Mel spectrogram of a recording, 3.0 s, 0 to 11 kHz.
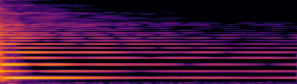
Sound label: Classical Piano ff C2; PS-53 Total Piano; Brilliand Classical Piano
